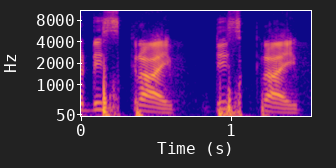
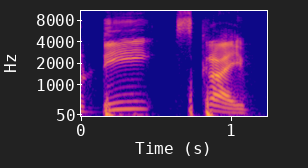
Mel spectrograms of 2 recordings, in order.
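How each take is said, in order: First: describe as one word, weight on scribe; stress on second syllable. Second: describe slowly, डि held apart from scribe; divided into syllables. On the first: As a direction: join describe up and lean on its long second vowel. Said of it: "उसके ऊपर ज़्यादा stress दिया गया बोलने का". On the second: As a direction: split describe after डि, drawing it out. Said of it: "उसको हम इस तरह से करते हैं". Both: Shown as a demonstration.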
